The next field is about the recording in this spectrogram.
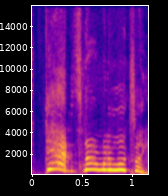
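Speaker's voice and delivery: very high, rushed girl imitation; pleading daughter. Daughter to dad who caught them, frantic mock plea. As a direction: plead fast in a mock squeal.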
